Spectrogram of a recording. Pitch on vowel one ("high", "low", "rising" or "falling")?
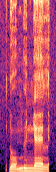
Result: low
